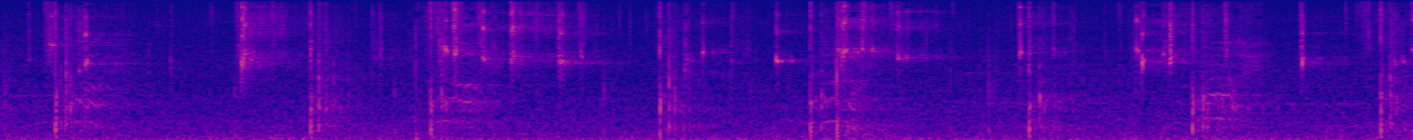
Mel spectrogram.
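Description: Tennis rally on a hard court: a string of sharp racket-on-ball strikes and ball bounces, with short squeaks of shoes on the court surface between them.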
